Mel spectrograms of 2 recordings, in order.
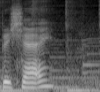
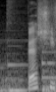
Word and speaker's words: Beachy: It's not pronounced Bechet. Beachy Furniture, located next to the Mermaid a few miles from the Delaware beaches on US Route 9.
